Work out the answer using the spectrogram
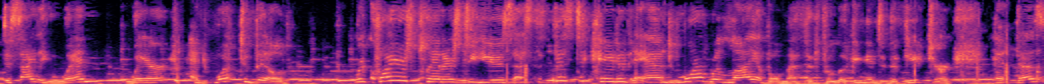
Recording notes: Zoom meeting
